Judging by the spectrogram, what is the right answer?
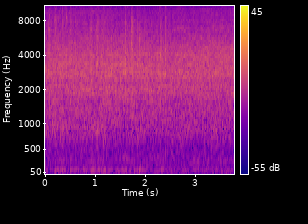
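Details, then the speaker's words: Hornby APT model train coaches, squeak appeared after about two weeks' use and got worse, first noticed at slow speed: steady rolling rattle with a faint high-pitched squeal; dirty wheels and copper pickup contacts, fixed by cleaning both. "all right so there you heard it uh squeak around the track so what i'm gonna do next is basically uh go from one end to the other and uh clean the wheels and clean the uh copper contacts"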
